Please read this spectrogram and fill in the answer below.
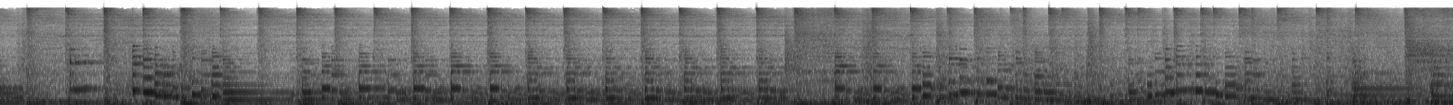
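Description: Jazz trio of archtop electric guitar, plucked upright double bass and drum kit playing together: the guitar plays single-note melodic lines, with quick runs up and down near the end, over the bass line and a steady cymbal beat.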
